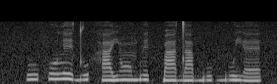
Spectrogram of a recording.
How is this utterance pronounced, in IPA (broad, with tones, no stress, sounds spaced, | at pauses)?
u˧ f o˦ l e˦˨ d u˧ h a˧ j ɔ̃˦ b e˦˨ k͡p a˧ d a˧ b u˧ ɡ͡b u˦ j ɛ˧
